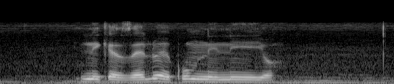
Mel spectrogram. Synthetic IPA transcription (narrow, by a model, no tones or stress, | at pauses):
inikʼɛzɛlwɛkʼum̩niniːjɔ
